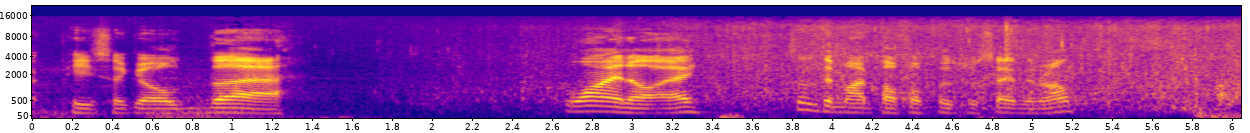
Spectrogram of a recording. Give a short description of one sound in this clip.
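Water splashes as a swimmer strokes.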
